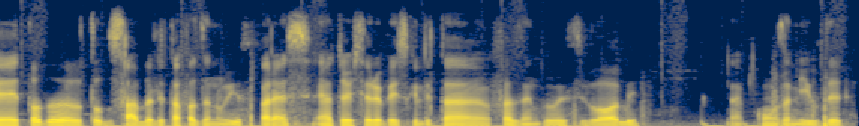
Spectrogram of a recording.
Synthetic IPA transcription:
ɛt̪od̪ɐt̪od̪ʊsa̰bd̪ʊelɪt̪afazẽnd̪ʊisʊ̥paɾʔɛsɪ̥ɛ̰ɐt̪eɾsejɾɐveskɪelɪt̪afazẽnd̪ʊesɪ̰lɔbi | nʔɛ̰kõʊzamiɡʊzd̪elɪ

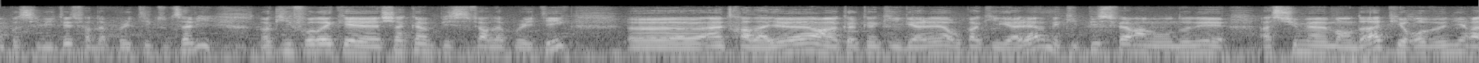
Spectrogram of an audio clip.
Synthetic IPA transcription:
ɛ̃pɔsibilit̪ed̪əfɛʁd̪əlapɔlit̪ik̚t̪ut̪savi | d̪ɔ̃kilfod̪ʁɛkəʃakʲɛ̃pɥisfɛʁd̪əlapɔlit̪ik | øɛ̃t̪χavajœʁə̃kʲɛlkʲɛ̃k̬ʲiɡalɛʁupakʲiɡalɛʁmɛkʲipɥisfɛʁɛ̃mɔmɑ̃d̪ɔne | asymeɛ̃mɑ̃d̪aepɥiʁəvəniʁa

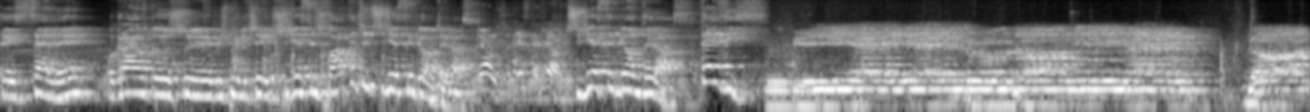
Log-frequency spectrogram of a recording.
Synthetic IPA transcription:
t̪ɛjst̪sɛnɘ | pɔɡɾajɔw̃t̪ɔjuʂbɘɕmɨlʲit͡ʂɘlʲitʂɨd͡ʑest̪ɨt͡ʂfaɾt̪ɘtt͡ʂɨtʂɨd͡ʑest̪ɨpʲjɔnt̪ɨɾa̰s | tʂɨd͡ʑest̪ɨpʲjɔnt̪ɘɾa̰st̪ɛzʲis | ijɛjɛt̪ud̪ɔimɛ | d̪ɔ

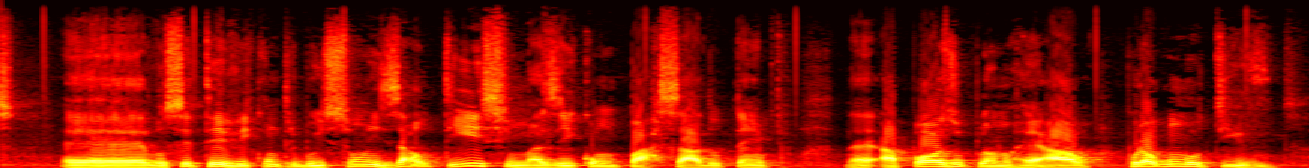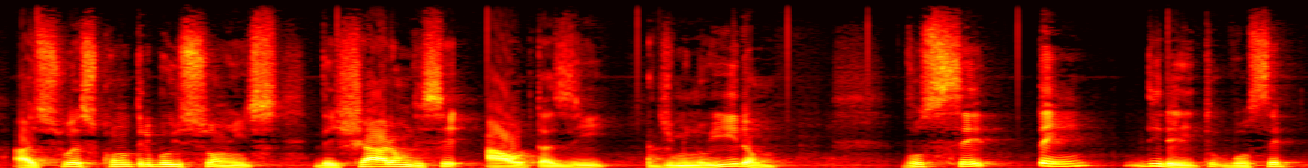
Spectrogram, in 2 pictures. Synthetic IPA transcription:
ɛvoset̪evɪkõnt̪ɾibuisõj̃za̰wt̪isimɐzɪkõpasad̪ʊt̪ẽpʊ̥ | nɛʔa̰pɔzʊplɐ̃nʊɦeawpoɾawɡũmot̪ivʊ | ɐ̰ssuɐskõnt̪ɾibuisõj̃sd̪ejʃaɾɐ̃w̃d̪ɪseɾawt̪ɐzɪ | d͡ʒ̪imĩnuiɾɐ̃w̃ | voset̪ẽj̃d̪iɾejt̪ʊ̰vose

